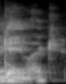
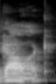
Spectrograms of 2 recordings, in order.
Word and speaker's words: Gaelic: Gaelic and Scotch Gaelic or as I should say GIC because they don't they don't say Gaelic. They say Gaik.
